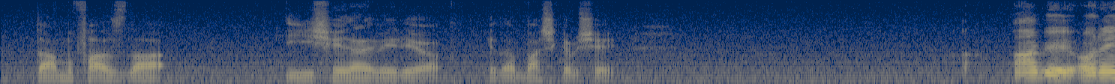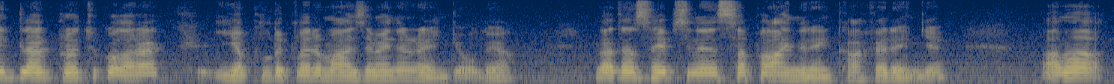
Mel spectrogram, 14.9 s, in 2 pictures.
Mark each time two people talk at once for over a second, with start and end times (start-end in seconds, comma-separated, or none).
none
